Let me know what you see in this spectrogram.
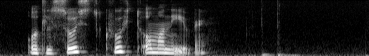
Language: Faroese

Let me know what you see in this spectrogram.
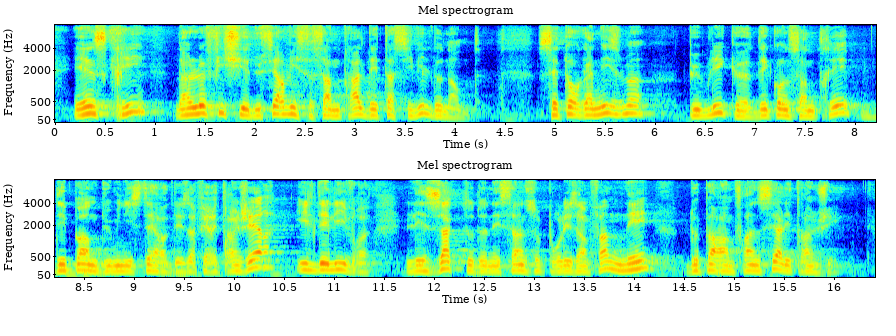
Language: French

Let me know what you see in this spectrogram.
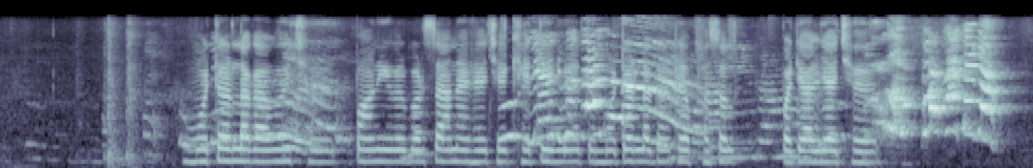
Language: Maithili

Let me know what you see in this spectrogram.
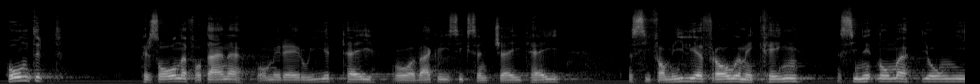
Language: Swiss German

